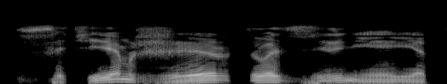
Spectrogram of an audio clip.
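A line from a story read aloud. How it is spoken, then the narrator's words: Gleeful hiss. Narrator (Russian): радостно прошипел удушитель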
